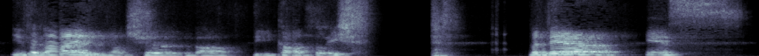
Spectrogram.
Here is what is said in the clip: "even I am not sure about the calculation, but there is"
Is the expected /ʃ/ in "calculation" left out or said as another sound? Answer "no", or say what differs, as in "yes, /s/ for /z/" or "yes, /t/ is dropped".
yes, /ʃ/ is dropped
